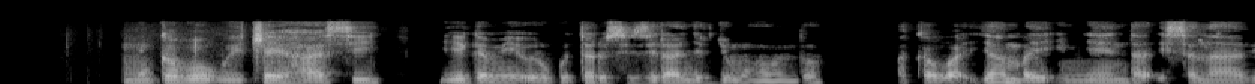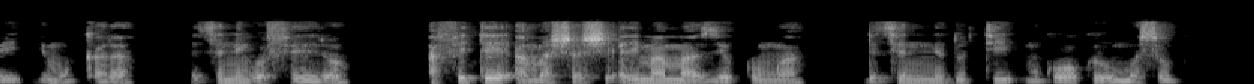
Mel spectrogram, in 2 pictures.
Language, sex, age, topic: Kinyarwanda, male, 18-24, health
